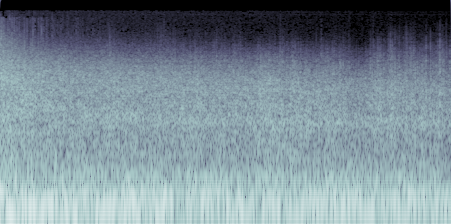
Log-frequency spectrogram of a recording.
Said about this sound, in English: After a wait she could not measure, the rocket's engines roared to life.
